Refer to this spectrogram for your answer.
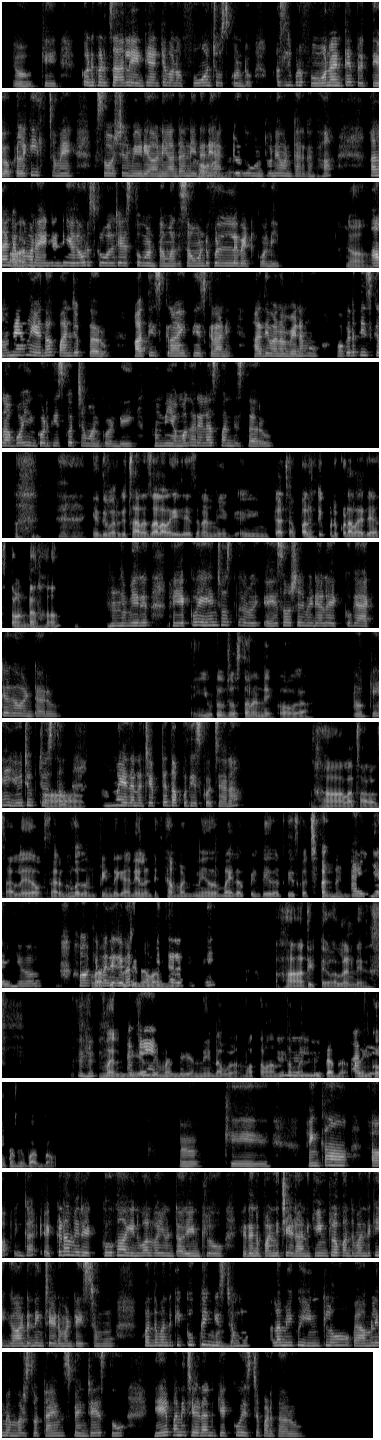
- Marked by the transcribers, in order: in English: "సోషల్ మీడియా"; in English: "యాక్టివ్‌గా"; in English: "స్క్రోల్"; in English: "సౌండ్ ఫుల్"; tapping; chuckle; chuckle; other background noise; chuckle; in English: "సోషల్ మీడియాలో"; in English: "యాక్టివ్‌గా"; in English: "యూట్యూబ్"; in English: "యూట్యూబ్"; laughing while speaking: "గోధుమ పిండి గాని ఇలాంటివి తెమ్మంటే నేనేదో మైదా పిండి ఏదోటి తీసుకొ‌చేవనండి"; in English: "రివర్స్"; chuckle; in English: "గార్డెనింగ్"; in English: "కుకింగ్"; in English: "ఫ్యామిలీ మెంబర్స్‌తో టైమ్ స్పెండ్"
- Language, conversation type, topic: Telugu, podcast, ఇంట్లో ఎంత రద్దీ ఉన్నా మనసు పెట్టి శ్రద్ధగా వినడం ఎలా సాధ్యమవుతుంది?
